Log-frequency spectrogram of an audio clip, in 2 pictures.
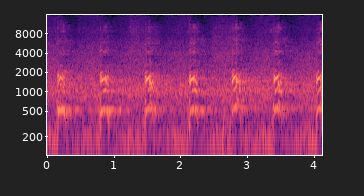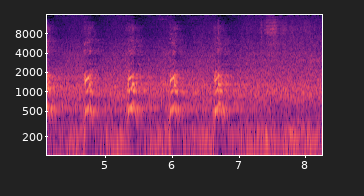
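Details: Shepherd dog being trained for guard work, barking steadily and rhythmically: about twelve forceful barks, one every two-thirds of a second, repeated without pause over a noisy background.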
